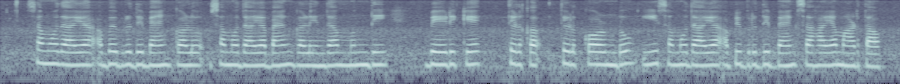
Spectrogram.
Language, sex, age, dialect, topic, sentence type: Kannada, female, 18-24, Central, banking, statement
